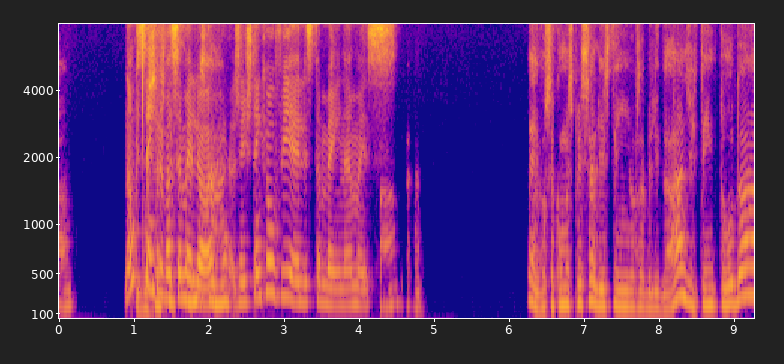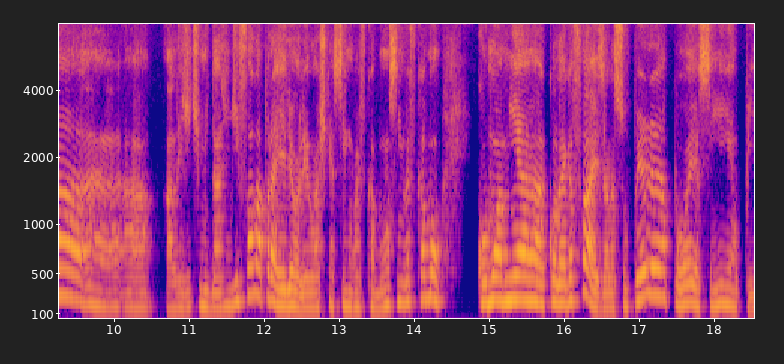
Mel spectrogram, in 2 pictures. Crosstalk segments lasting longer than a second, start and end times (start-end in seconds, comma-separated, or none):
1.0-2.3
